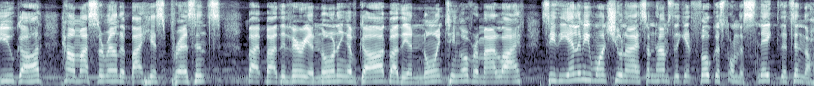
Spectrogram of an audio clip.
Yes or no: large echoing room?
yes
